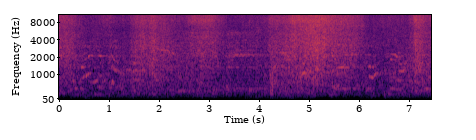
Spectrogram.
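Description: Water rushes and splashes along the side of a moving boat.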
